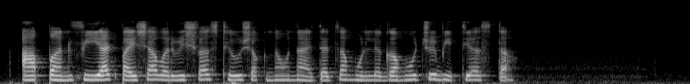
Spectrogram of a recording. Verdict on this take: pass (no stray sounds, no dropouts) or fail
pass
